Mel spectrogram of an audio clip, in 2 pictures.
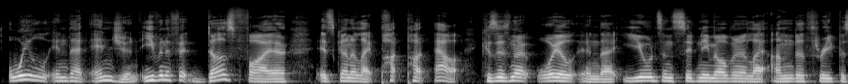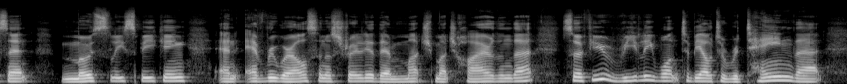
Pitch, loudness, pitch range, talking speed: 150 Hz, -16 LUFS, 135-165 Hz, 190 wpm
